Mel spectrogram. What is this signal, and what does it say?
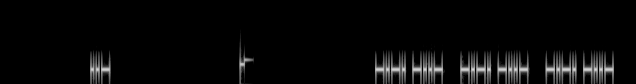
Morse code, heard as a keyed tone, about 44 wpm, 700 Hz. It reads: U CX CX CX
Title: Abbreviations Repeated 3x - 45wpm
